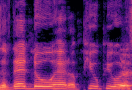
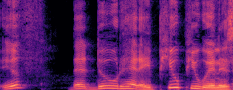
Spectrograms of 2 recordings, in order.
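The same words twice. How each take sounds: First: It is spoken at a normal conversational pace. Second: It is spoken slowly and clearly.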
